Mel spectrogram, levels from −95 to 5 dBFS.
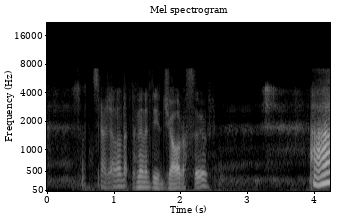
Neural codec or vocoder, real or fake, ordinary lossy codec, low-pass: codec, 16 kHz in and 24 kHz out, 0.4 kbps, LongCat-Audio-Codec, four codebook decoder; fake; MP3, 48 kbps; 7.2 kHz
